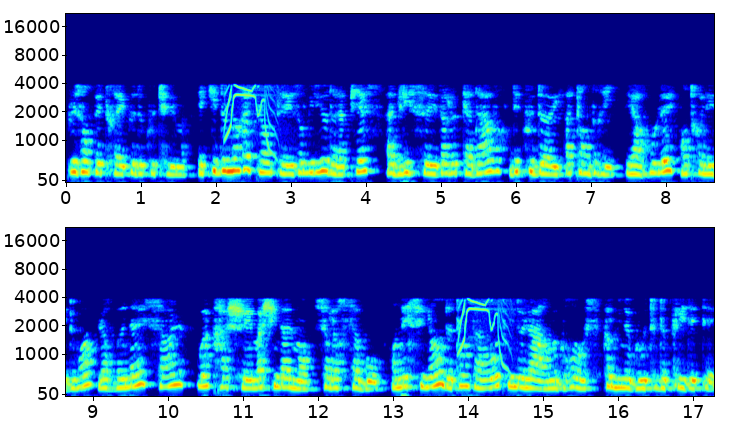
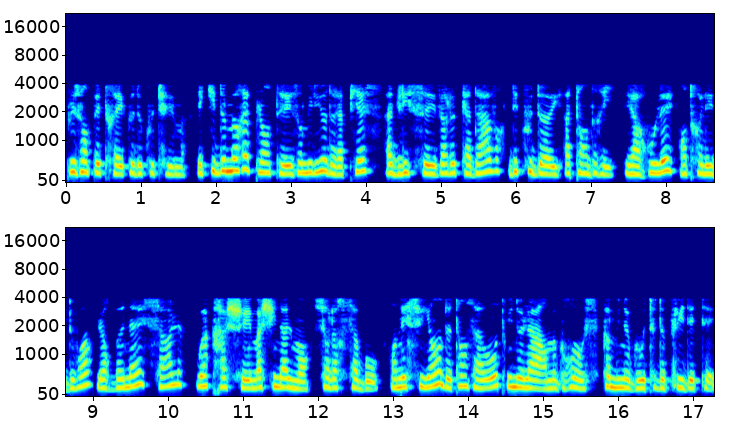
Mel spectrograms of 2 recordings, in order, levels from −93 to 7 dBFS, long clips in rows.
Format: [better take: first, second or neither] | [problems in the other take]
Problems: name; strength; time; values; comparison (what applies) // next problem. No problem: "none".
second | background sound (Animal); 13 dB below the speech // room echo; dies away in 0.2 s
